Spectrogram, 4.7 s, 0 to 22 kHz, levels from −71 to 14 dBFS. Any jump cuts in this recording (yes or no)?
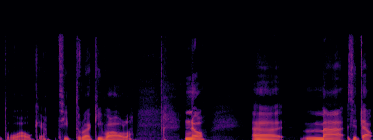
no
